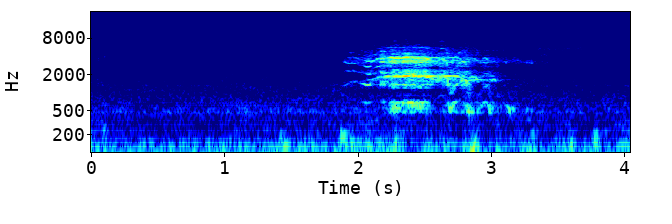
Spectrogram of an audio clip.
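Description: A horse whinnying once, a high, wavering call of about a second and a half that starts about two seconds in.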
